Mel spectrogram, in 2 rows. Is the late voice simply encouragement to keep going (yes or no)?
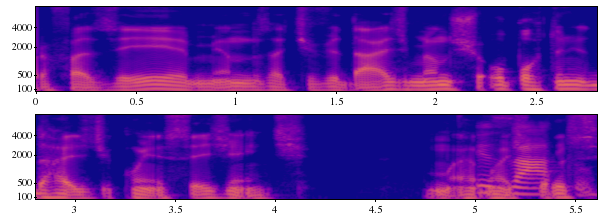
no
